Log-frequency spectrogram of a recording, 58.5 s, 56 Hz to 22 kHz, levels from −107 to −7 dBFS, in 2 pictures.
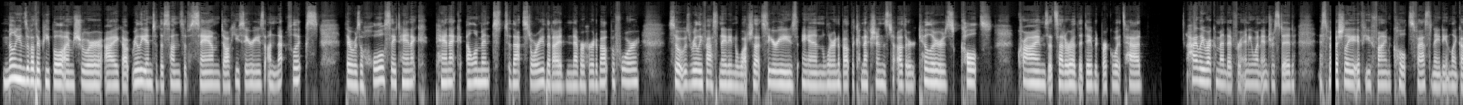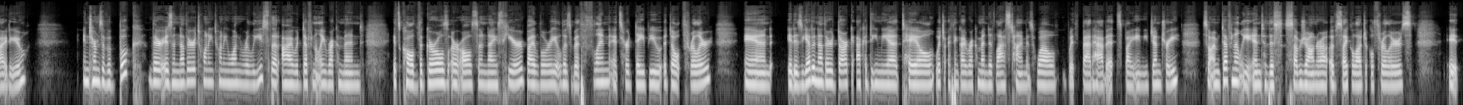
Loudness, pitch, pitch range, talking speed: -20 LUFS, 185 Hz, 180-200 Hz, 145 wpm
